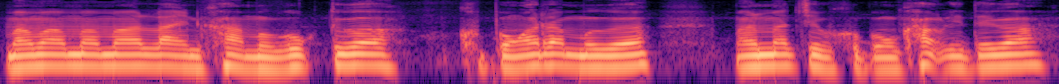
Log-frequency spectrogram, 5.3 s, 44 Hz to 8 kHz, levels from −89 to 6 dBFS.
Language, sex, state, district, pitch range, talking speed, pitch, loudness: Wancho, male, Arunachal Pradesh, Longding, 125-140 Hz, 145 wpm, 135 Hz, -13 LUFS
